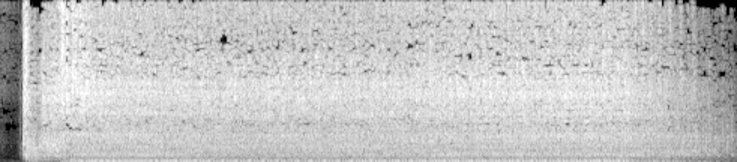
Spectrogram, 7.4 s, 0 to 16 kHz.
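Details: 2016 Toro TimeCutter zero-turn mower with the failed brake controller bypassed (starter solenoid wires shorted): brief crank, then catches and settles into an even, steady idle for about five seconds before shutting off; running normally.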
